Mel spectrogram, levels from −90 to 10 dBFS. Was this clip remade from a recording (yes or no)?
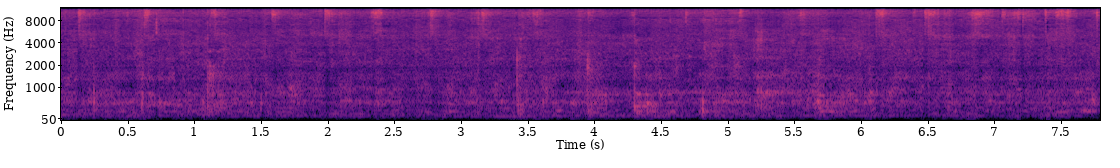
yes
